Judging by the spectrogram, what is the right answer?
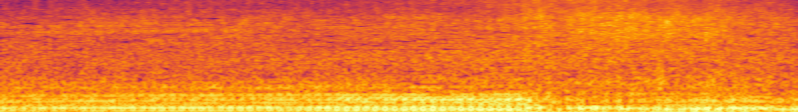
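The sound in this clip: Motorbikes riding back and forth along a street in Cranston at a police scene, a continuous mid-pitched engine drone that swells slightly near the middle and then eases, with light clatter underneath.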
